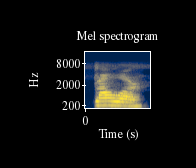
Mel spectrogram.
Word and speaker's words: flour: Ya, tepung itu bacanya bukan flour ya. Memang tulisannya flour, tapi bacanya bukan flour. Bacanya itu sama seperti kamu pronounce bunga. Dalam bahasa Inggris apa bunga? Flower. Ya, flower. Cara bacanya sama ya.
